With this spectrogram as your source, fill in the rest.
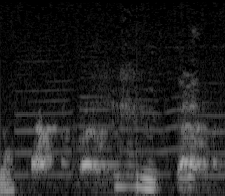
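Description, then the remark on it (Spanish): A dog gives several short, sharp barks in quick succession, fairly faint, with a voice murmuring in the background between them. “Ah, bueno, eso es problema sí, el perro lo escucho. Creo que el perro sale mejor que vos.”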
